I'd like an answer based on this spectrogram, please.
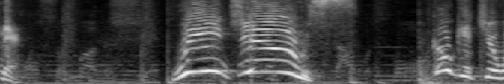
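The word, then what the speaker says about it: Oui: Go get your Weed Juice situation. $30 off, 30% off at Weed Juice. You got to use that code. We live, we love, Weed Juice. And that last we is spelled O-U-I, Weed Juice.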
